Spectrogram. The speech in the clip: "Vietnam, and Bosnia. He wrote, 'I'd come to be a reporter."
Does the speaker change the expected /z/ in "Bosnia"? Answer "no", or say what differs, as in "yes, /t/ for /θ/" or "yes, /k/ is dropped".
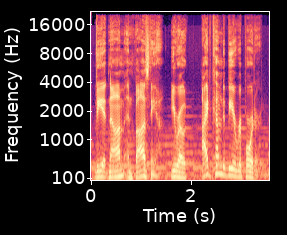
no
